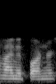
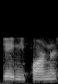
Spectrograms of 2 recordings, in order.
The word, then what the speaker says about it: Jaime Partners: Is it actually Jaime Partners? Is that correct? Yeah, I like to call it Jaime Partners, yes. People call it Jamie Partners sometimes.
